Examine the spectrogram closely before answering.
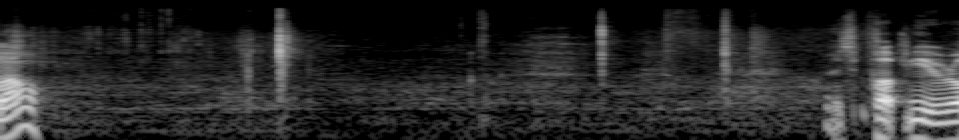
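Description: A sticker peels off its backing paper.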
